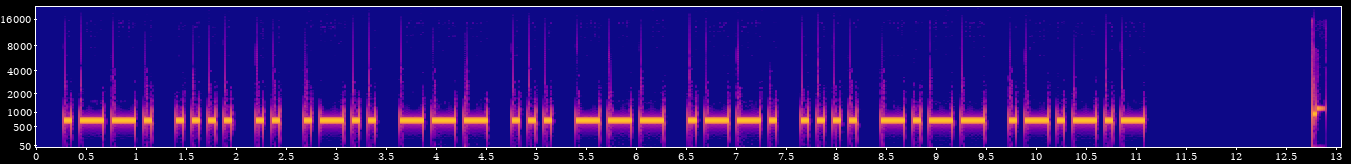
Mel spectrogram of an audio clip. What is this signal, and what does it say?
Morse code, heard as a keyed tone, about 16 wpm, 700 Hz. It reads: PHILOSOPHY.
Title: Sentences from Top 1000 Words - Review Part 6 - 15wpm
